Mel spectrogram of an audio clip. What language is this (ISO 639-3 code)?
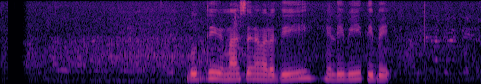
sin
